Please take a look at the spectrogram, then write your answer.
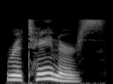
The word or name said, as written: retainers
